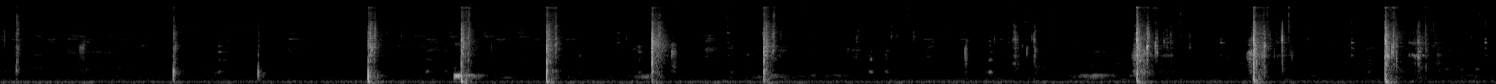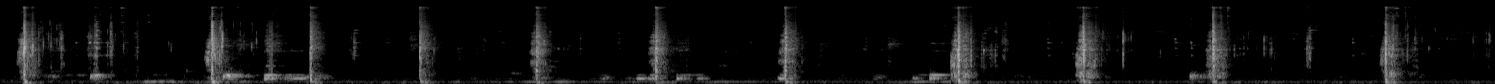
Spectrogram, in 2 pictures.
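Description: A heavy cleaver chopping into a pig's head on a wooden block: sharp blows through bone and flesh, some with a dull thud, roughly one a second at an uneven pace.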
